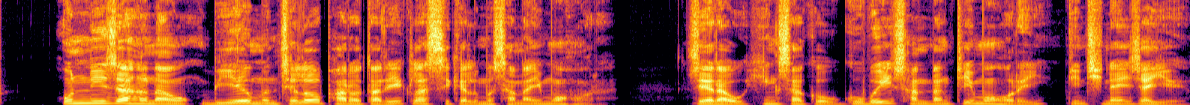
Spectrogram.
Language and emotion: Bodo, neutral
